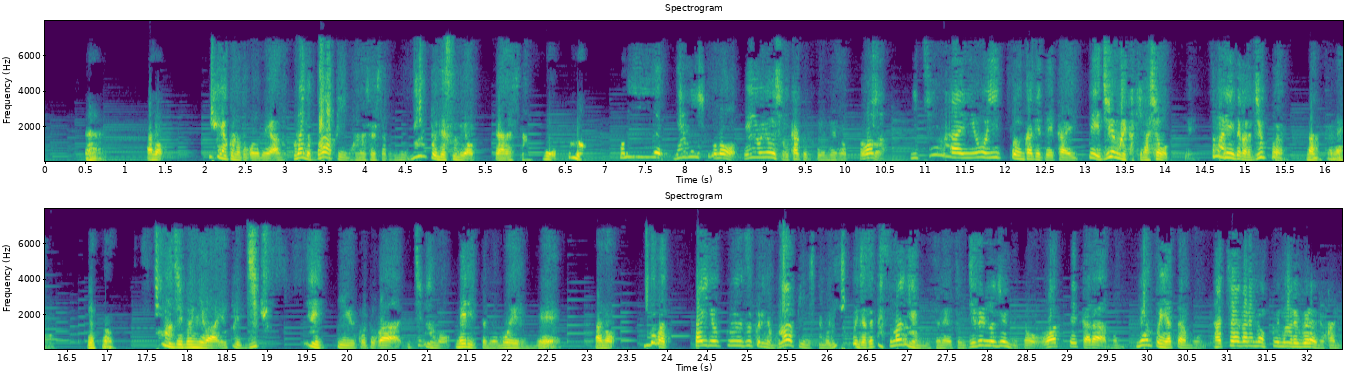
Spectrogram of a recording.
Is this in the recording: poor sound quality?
yes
